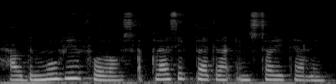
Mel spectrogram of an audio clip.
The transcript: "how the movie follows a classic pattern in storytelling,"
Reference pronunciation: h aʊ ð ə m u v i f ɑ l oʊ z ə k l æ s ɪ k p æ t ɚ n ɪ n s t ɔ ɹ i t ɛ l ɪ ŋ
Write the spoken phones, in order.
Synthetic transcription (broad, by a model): h aʊ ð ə m u v i f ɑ l oʊ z ə k l æ s ɪ k p æ t ɚ n ɪ n s t ɔ ɹ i t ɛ l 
